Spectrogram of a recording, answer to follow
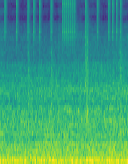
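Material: Nothing is struck.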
